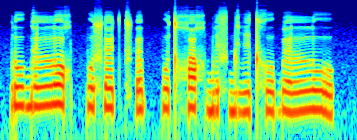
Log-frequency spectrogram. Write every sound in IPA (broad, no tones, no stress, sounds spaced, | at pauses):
ɾ u ɡ ʏ lː o χ pː u s ɾ ø t t͡sʼ ø pː u t χ ʏ χ b i s dʱ i t x u ɓ ø lː u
